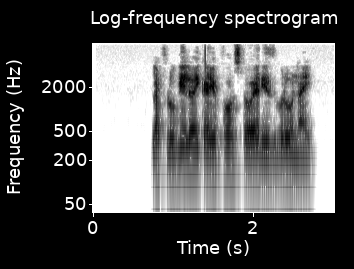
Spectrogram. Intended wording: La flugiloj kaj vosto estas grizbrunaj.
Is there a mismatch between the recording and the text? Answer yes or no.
yes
